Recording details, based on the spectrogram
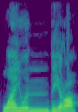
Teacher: دال حروف الاخفاء میں سے ہے اور اخفاء کا معنی ہے چھپا دینا، تو ہم نون ساکن کو چھپاتے ہوئے اور غنہ کے ساتھ یہ حکم کو ادا کریں گے · دال کی ادائیگی زبان کے سر اور اوپر والے دانتوں کے اندرونی کناروں سے ہے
